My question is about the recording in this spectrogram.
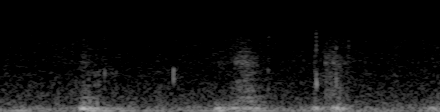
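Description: A few faint, soft dabs of a makeup sponge pressed against the skin while blending concealer, spaced irregularly over a low room hum.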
